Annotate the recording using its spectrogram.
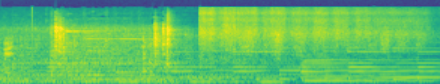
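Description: Hose nozzle spraying water onto a cow's hoof, a steady hiss starting about halfway through. Soft guitar music comes in near the end.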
